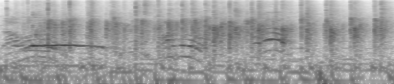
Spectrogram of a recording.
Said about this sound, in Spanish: Otro aplauso.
